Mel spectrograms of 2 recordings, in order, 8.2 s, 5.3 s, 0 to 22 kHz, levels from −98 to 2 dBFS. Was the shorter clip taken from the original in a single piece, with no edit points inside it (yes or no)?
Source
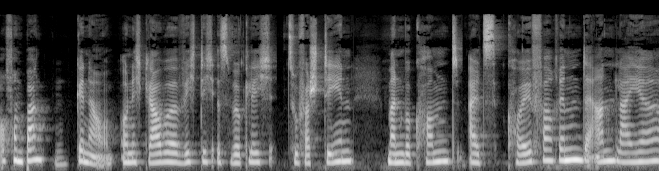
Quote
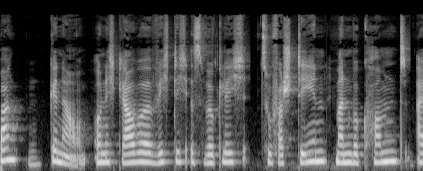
no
